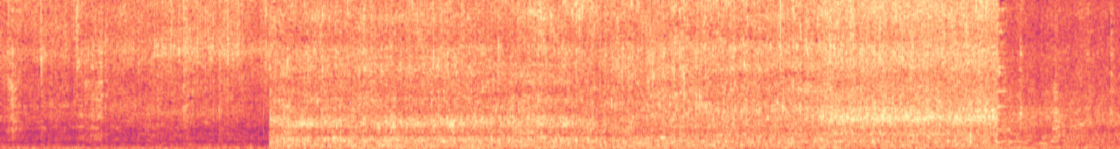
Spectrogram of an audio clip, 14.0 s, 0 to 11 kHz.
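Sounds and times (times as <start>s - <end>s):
water pouring over a step: 2.9s - 12.5s.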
